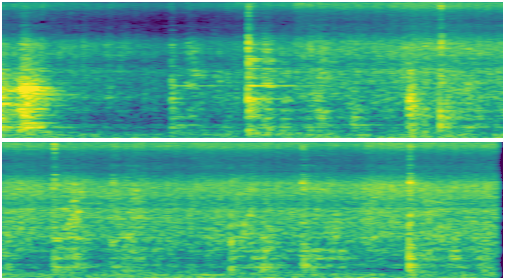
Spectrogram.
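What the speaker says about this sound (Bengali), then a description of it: "মিশিয়ে আরো একটু ভেজে নেব" Steady frying sizzle of bitter gourd and potato with a spatula scraping and stirring in a pan, sharp clicks of utensil against metal every second or so; no voices.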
